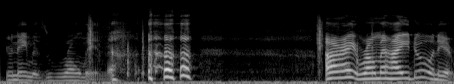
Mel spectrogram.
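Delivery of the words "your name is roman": ordinary delivery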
